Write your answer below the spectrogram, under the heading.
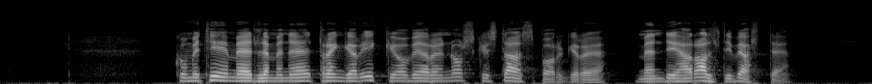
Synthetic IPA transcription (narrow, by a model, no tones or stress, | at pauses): kʰʊmɪt̪ʰeːmeːd̪lɛmənət̪ʰɾɛŋəɾɪkəoːʋeːɾənɔʃkəst̪ɑːt̪sbœɾɡəɾə | mɛnd̪iːhɑːɾɑlt̪iːʋæɾt̪̚d̪ḛː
